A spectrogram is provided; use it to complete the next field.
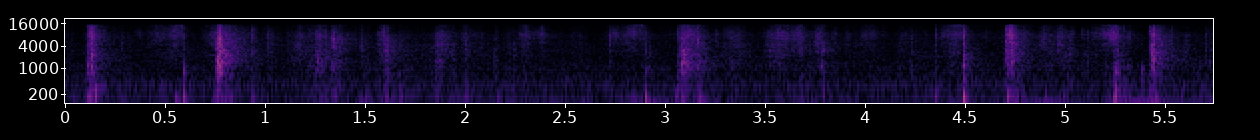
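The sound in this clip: Cards being shuffled and drawn during a card reading: many soft, crisp flicks and snaps at irregular intervals, fairly quiet, with no talk.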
